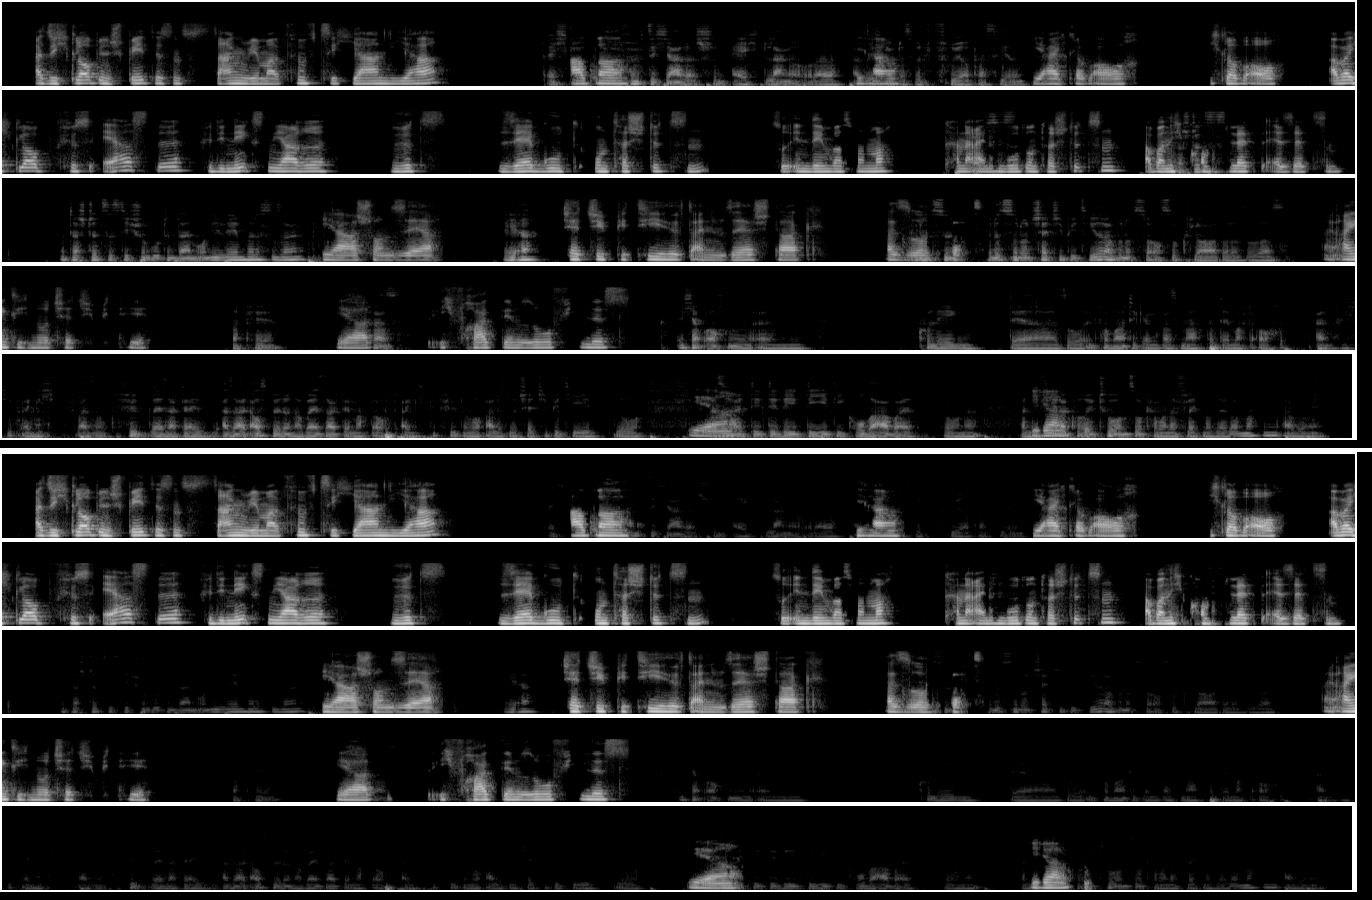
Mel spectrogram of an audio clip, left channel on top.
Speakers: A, on the right; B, on the left.
A: Also ich glaube in spätestens, sagen wir mal, 50 Jahren ja,
B: Ich
A: aber
B: glaube, aber 50 Jahre ist schon echt lange, oder? Also
A: ja,
B: ich glaube, das wird früher passieren.
A: ja, ich glaube auch. Ich glaube auch. Aber ich glaube, fürs Erste, für die nächsten Jahre wird es sehr gut unterstützen. So in dem, was man macht, kann
B: Glaubst
A: er einen
B: du es,
A: gut unterstützen, aber
B: unterstützt
A: nicht komplett
B: es
A: ersetzen.
B: Unterstützt es dich schon gut in deinem Unileben, würdest du sagen?
A: Ja, schon sehr.
B: Ja.
A: ChatGPT hilft einem sehr stark. Also
B: Benutzt du,
A: das,
B: benutzt du nur ChatGPT oder benutzt du auch so Claude oder sowas?
A: eigentlich nur ChatGPT.
B: Okay,
A: Ja,
B: krass.
A: ich frage dem so vieles.
B: Ich habe auch einen ähm, Kollegen, der so Informatik irgendwas macht und der macht auch eigentlich, eigentlich also gefühlt, er sagt, er- also halt Ausbildung, aber er sagt, er macht auch eigentlich gefühlt nur noch alles mit ChatGPT. So.
A: Ja,
B: Also halt die, die, die, die, die grobe Arbeit. So, ne? Dann
A: ja,
B: die Fehlerkorrektur und so kann man dann vielleicht mal selber machen, aber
